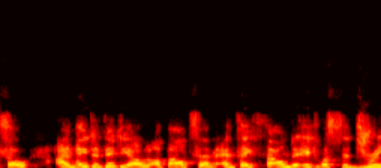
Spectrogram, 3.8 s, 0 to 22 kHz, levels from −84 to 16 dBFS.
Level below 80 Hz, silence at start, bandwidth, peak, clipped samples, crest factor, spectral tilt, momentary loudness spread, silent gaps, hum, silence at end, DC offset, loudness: -68 dBFS; 0 s; 7.6 kHz; -2 dBFS; under 0.1%; 14 dB; -4.5 dB/octave; 4 LU; none; none; 0 s; under 0.1%; -17 LUFS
